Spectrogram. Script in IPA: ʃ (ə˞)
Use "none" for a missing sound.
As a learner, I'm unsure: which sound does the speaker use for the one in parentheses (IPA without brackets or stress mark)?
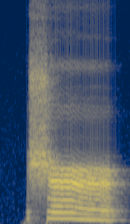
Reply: ə˞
